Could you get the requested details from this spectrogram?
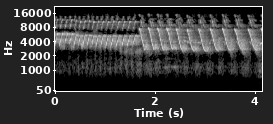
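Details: Canaries in a breeding room prepared for mating; a fast, even trill with a faint high overtone line switches to slower, bold, downward-slurred whistles repeated about three times a second.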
